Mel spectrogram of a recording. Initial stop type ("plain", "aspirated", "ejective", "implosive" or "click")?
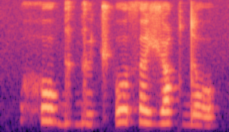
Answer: plain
